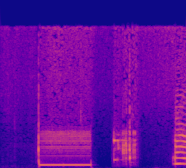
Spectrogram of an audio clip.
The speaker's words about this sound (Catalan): Fem una trucada. Truquem al meu cosí.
